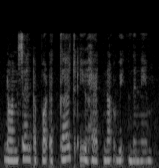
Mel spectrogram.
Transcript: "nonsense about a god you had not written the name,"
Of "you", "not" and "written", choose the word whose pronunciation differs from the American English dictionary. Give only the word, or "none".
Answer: written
